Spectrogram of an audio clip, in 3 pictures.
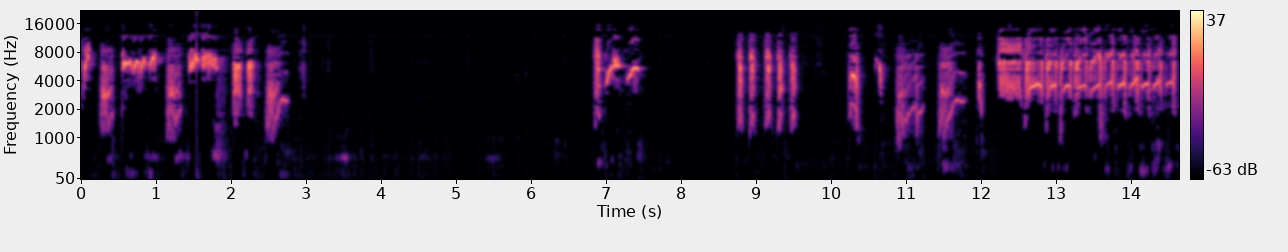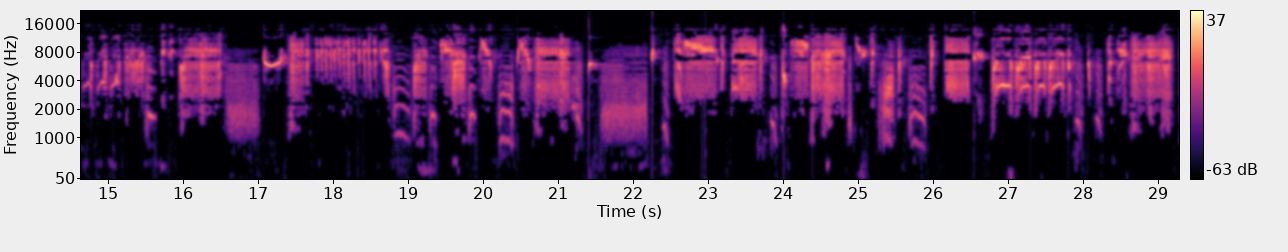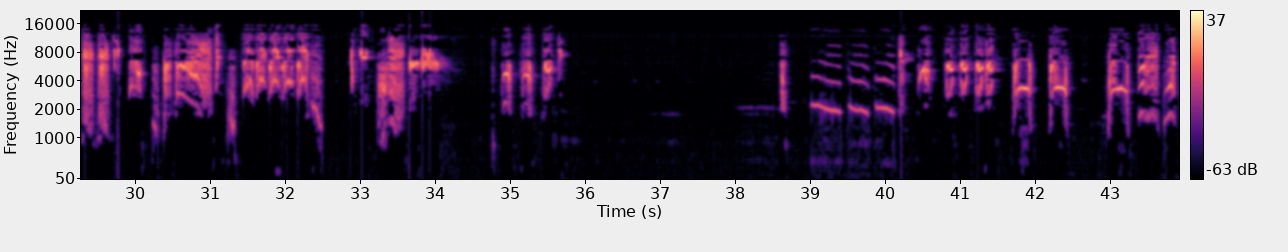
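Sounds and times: songbird whistling and warbling: 0.0s - 3.0s, 6.8s - 7.6s, 8.7s - 9.6s, 10.2s - 34.2s, 34.8s - 35.8s, 38.0s - 43.9s.

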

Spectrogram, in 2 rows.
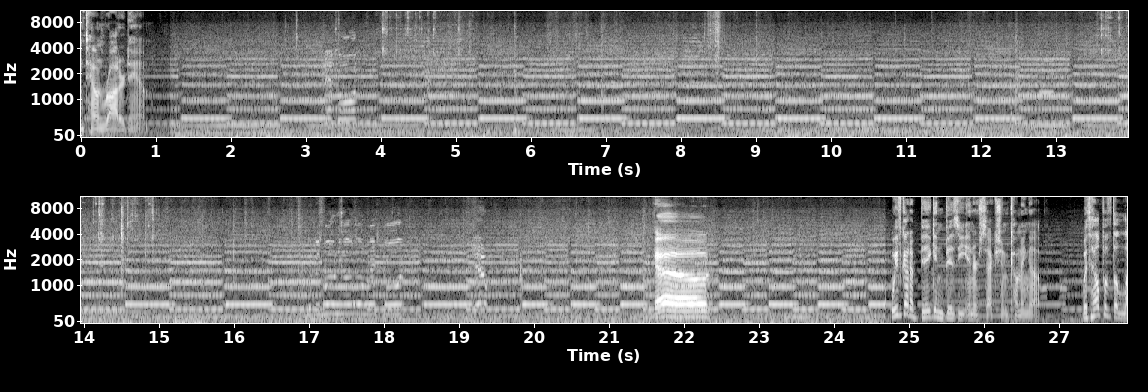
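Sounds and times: truck engine and road noise: 0.0s - 27.9s
two-tone siren: 0.0s - 27.9s.

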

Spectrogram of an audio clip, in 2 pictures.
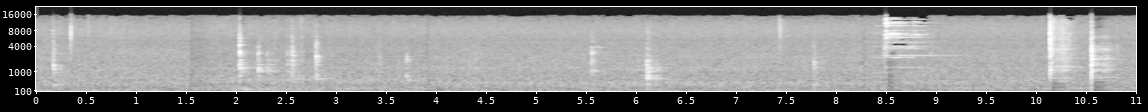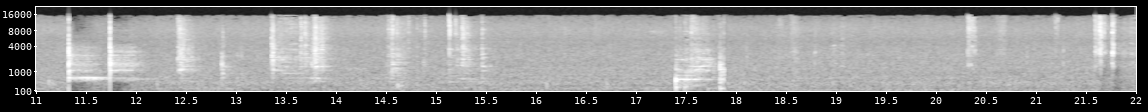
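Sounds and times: sharp metal knocks and clanks: 2.0s - 2.9s, 8.4s - 9.2s, 10.1s - 12.6s, 17.4s - 18.0s
ringing metal clink: 8.4s - 9.2s.

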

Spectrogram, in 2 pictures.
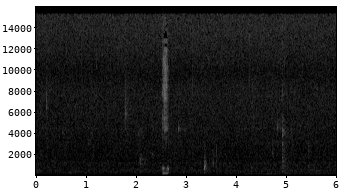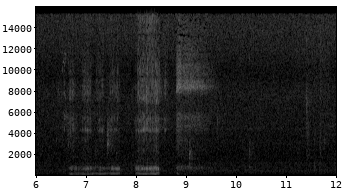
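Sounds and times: puppy whimpering in sleep: 2.5s - 2.7s, 6.6s - 9.5s
puppy snoring: 2.5s - 2.8s, 6.5s - 9.6s.

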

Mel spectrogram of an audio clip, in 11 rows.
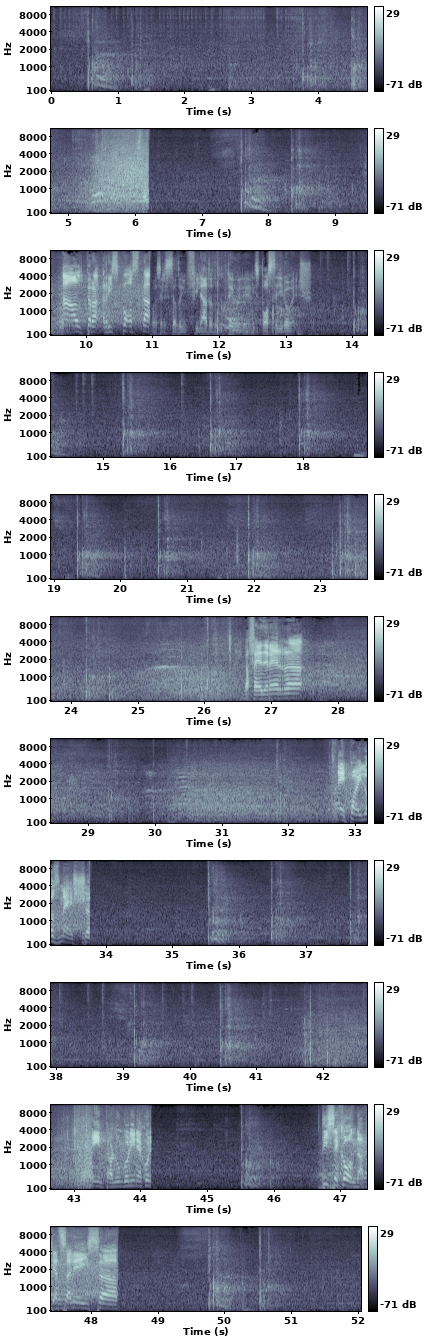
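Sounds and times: tennis ball bouncing: 0.5s - 1.5s, 3.7s - 4.9s, 7.5s - 8.9s, 11.9s - 13.0s, 13.9s - 14.4s, 15.2s - 17.2s, 17.8s - 18.5s, 19.2s - 22.5s, 23.2s - 25.0s, 25.6s - 26.5s, 29.2s - 30.3s, 31.6s - 33.0s, 35.5s - 37.0s, 37.6s - 38.1s, 39.1s - 42.4s, 45.5s - 46.1s, 49.7s - 51.2s
racquet striking tennis ball: 3.7s - 4.8s, 7.5s - 8.8s, 14.0s - 14.4s, 15.2s - 15.9s, 16.5s - 17.1s, 17.9s - 18.4s, 19.3s - 22.4s, 23.2s - 24.8s, 25.6s - 26.5s, 31.7s - 33.0s, 35.5s - 37.0s, 39.1s - 39.7s, 40.4s - 41.1s, 45.5s - 46.1s, 49.7s - 51.0s.

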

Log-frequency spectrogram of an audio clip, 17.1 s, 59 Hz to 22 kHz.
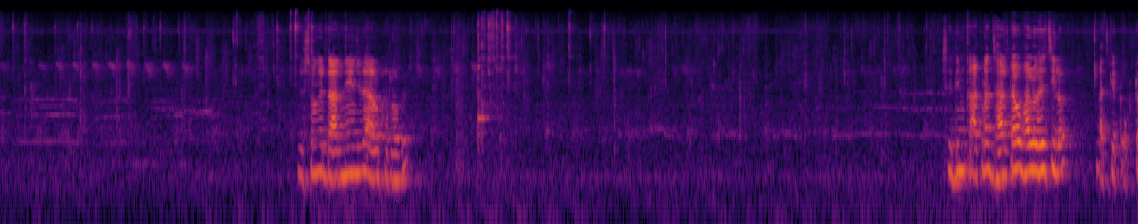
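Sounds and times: steel bowl clinking on metal plate: 7.2s - 7.8s.

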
